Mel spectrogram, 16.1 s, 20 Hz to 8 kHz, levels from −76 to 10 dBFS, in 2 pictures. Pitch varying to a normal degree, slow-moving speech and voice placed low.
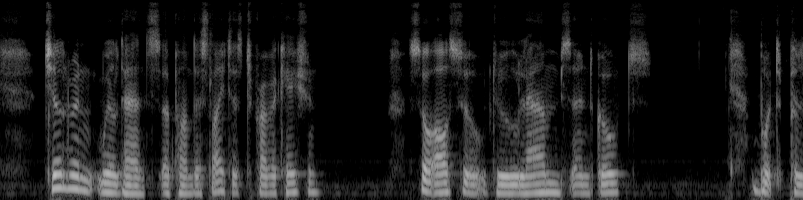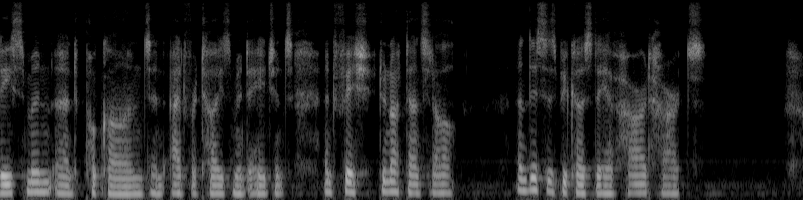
No: narrow, 2.2 semitones; slow, 130 wpm; low, 130 Hz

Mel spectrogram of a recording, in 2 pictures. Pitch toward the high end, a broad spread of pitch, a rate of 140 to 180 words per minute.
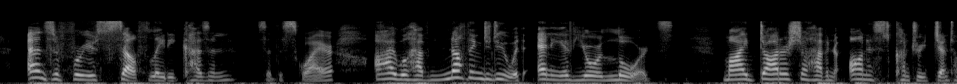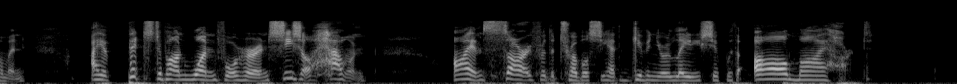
No: high, 210 Hz; average, 4.0 semitones; average, 170 wpm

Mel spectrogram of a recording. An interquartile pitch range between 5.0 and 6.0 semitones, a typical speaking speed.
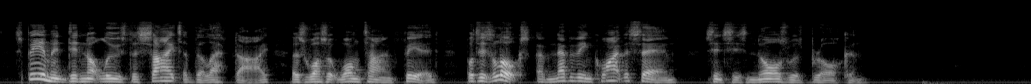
Yes: average, 5.3 semitones; average, 175 wpm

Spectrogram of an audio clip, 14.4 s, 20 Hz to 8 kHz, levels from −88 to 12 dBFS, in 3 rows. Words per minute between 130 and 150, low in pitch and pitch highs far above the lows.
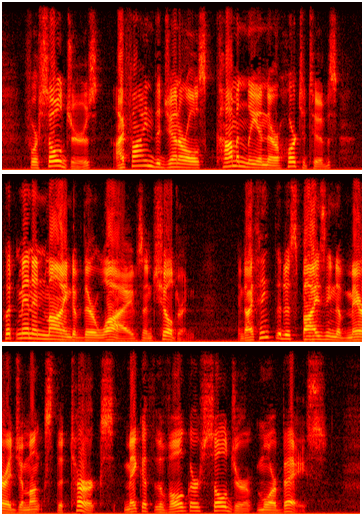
No: average, 145 wpm; medium, 160 Hz; wide, 7.9 semitones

